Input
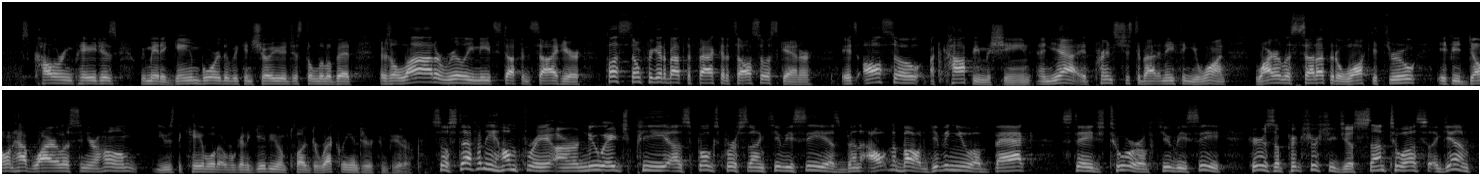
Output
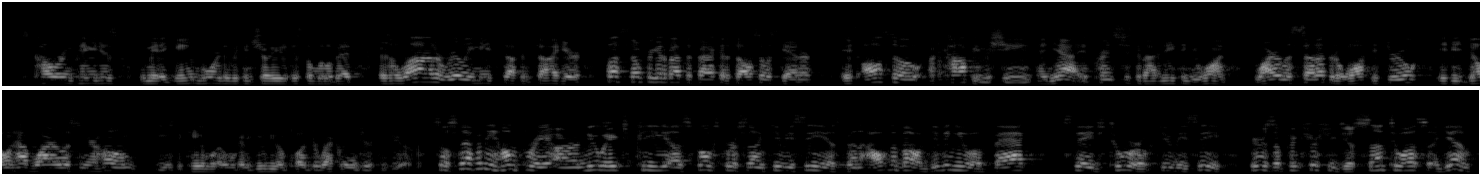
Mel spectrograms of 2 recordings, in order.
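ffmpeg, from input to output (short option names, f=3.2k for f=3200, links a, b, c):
-af "agate=range=-24dB:threshold=-53dB:ratio=16:detection=peak,highpass=280,equalizer=f=290:t=q:w=4:g=-6,equalizer=f=450:t=q:w=4:g=4,equalizer=f=950:t=q:w=4:g=7,equalizer=f=1.8k:t=q:w=4:g=-9,equalizer=f=4.2k:t=q:w=4:g=4,lowpass=f=5.8k:w=0.5412,lowpass=f=5.8k:w=1.3066,afftfilt=real='re*1.73*eq(mod(b,3),0)':imag='im*1.73*eq(mod(b,3),0)':win_size=2048:overlap=0.75,volume=-8dB"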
